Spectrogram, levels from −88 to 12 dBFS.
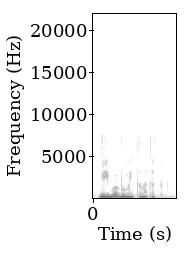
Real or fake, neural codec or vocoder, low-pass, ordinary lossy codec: real; none; none; none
